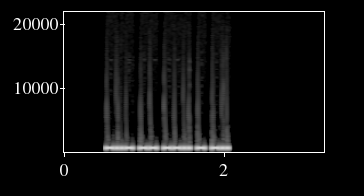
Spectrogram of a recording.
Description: Morse code, heard as a keyed tone, about 40 wpm, 700 Hz. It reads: XMZTD
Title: Code Groups - 5 Letter:Numbers - 40wpm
